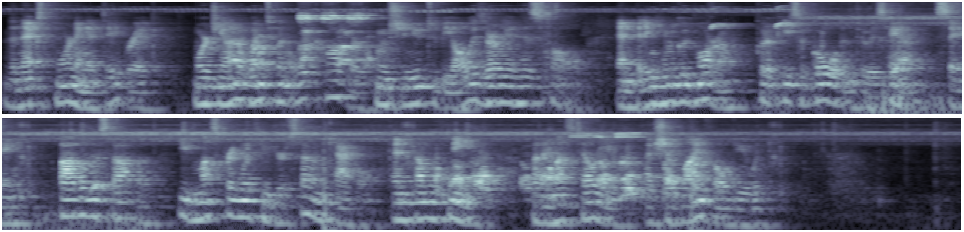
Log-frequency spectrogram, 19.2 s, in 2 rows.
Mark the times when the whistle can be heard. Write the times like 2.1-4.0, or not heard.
3.0-3.8, 6.7-8.0, 15.2-16.1.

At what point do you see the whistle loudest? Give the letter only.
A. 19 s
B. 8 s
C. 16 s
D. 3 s
D.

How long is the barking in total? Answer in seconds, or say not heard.
7 s.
